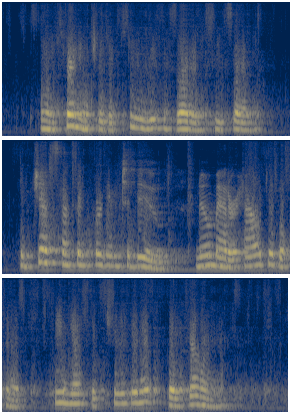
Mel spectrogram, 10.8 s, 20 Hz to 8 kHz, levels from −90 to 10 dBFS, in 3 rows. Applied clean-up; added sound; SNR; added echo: neural separator model SepFormer DNS4.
